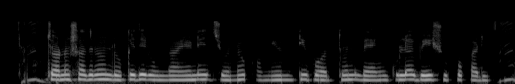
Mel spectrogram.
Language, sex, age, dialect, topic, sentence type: Bengali, female, 25-30, Western, banking, statement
